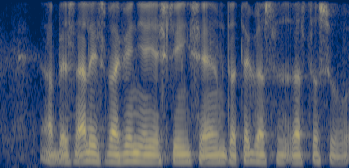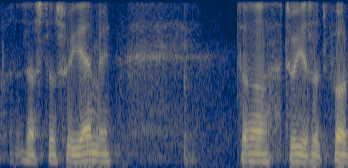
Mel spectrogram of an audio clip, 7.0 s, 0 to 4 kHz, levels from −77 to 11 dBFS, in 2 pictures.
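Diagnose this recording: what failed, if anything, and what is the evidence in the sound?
Comfort noise in place of the background appears at 0.00–0.18 s, 0.26–0.40 s and 5.48–5.86 s. In each span the quiet background, sitting about 25 to 32 dB below the loud passages, turns into a flat, featureless hiss. The first span drops about 5 dB. The others shift by only about 1 dB. The stage is call processing. The likely cause is discontinuous transmission: the sender went silent in pauses, and the receiver synthesised noise of the kind defined in RFC 3389.

A filter restarted on every block produces a steady 100 Hz buzz from 4.1 s to the end, with its level tracking the signal. That rate fits 10 ms processing blocks. The stage is call processing or the driver/buffer layer. Some filter in the chain is discarding its state at each block boundary and starting from zero, so every block opens with a small transient. 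Those repeated transients form the buzz, heard through a call path that carries nothing above 4 kHz.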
